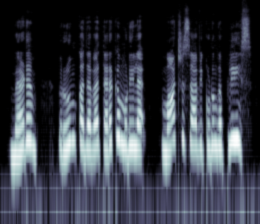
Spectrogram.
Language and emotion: Tamil, fearful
